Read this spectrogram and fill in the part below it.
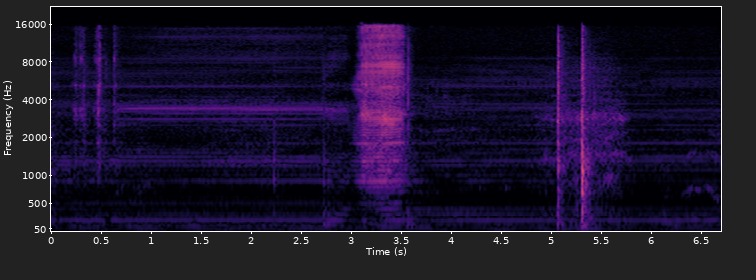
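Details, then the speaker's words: Vintage wooden Metamec electric clock, almost fully disassembled, old mains coil powered with the old clock's wire: faint steady buzz with handling clicks and no ticking; the coil is energised but the gummed-up movement isn't running. "I've discovered it's just buzzing, but the thing is almost thoroughly disassembled."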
